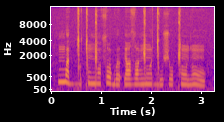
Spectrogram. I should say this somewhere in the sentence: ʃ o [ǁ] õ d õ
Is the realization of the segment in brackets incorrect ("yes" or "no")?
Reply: no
